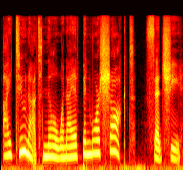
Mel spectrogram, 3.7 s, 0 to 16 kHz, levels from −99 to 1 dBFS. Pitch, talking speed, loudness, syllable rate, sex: 220 Hz, 195 wpm, -15 LUFS, 3.9 syllables/s, female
